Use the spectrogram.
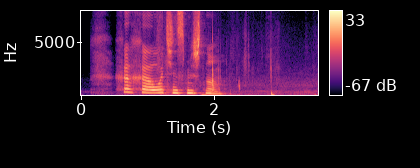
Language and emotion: Russian, positive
